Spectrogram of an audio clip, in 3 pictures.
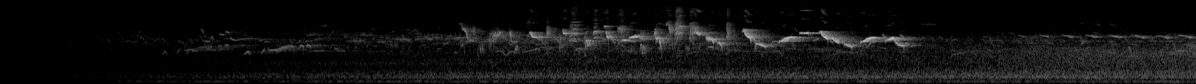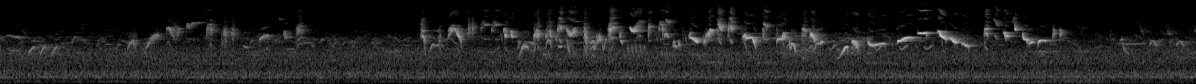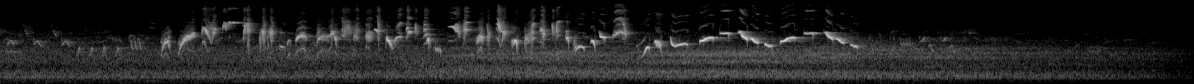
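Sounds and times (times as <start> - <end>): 
Eurasian blackcap singing: 4.6 - 9.2, 16.2 - 32.6.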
